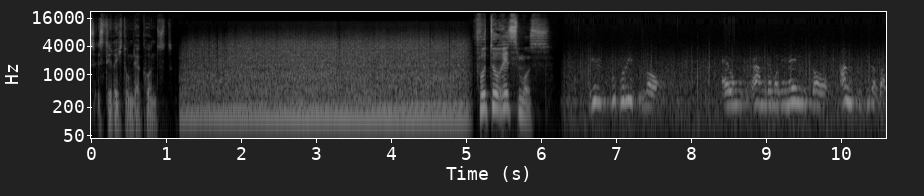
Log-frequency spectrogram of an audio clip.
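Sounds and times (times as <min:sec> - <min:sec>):
speech: 0:00.0 - 0:01.6, 0:05.2 - 0:07.8, 0:08.4 - 0:10.6
propeller airplane engine droning: 0:01.2 - 0:05.1.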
